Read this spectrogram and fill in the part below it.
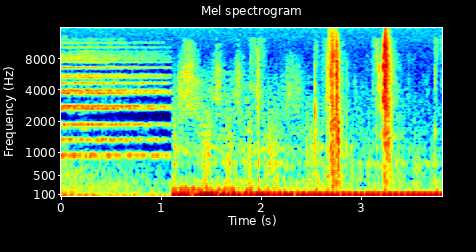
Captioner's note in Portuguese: passos misteriosos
